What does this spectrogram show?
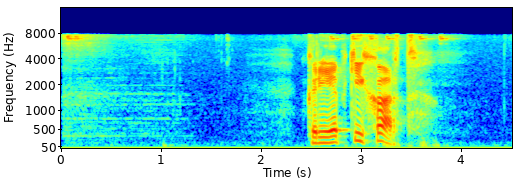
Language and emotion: Russian, neutral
